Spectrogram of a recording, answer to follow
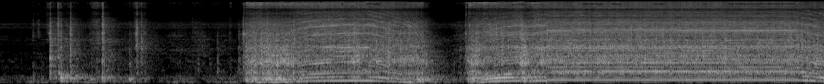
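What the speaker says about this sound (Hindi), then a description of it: "ये प्याज भी इसी तरीके से इसके साथ पीस लूँगी मैं।" A kitchen blender grinds onion for mutton kabab, a few short clattering bursts first, then a long steady high whirring run that briefly stops and restarts at a slightly lower, steady pitch.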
